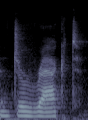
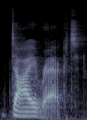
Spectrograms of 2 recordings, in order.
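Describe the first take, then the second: First: The stress is on the second syllable. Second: The stress is on the first syllable.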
